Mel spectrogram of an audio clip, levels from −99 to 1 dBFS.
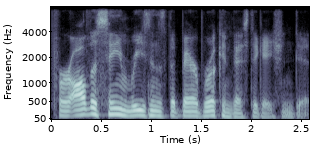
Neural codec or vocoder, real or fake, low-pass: none; real; 7.2 kHz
